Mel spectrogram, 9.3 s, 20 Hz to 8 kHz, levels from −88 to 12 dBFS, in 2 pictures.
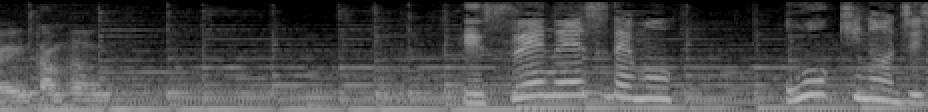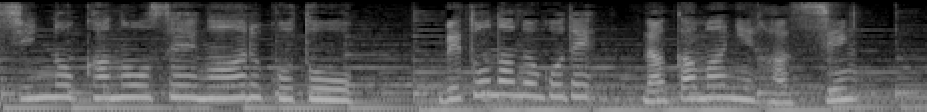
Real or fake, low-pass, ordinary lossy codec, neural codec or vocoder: real; 7.2 kHz; MP3, 64 kbps; none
